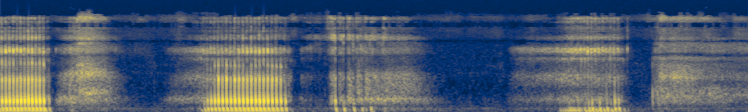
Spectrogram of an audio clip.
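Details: A sleeping French Mastiff-Pitbull dog snores loudly despite being called quiet: rough, low rattling snores in bursts about every two seconds, each loud inhale followed by softer breathy exhales.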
